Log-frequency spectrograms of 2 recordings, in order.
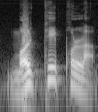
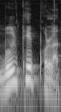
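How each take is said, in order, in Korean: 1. 첫 모음은 영어식 'uh' 소리예요. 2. 첫 모음은 독일어식 'oo' 소리예요.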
